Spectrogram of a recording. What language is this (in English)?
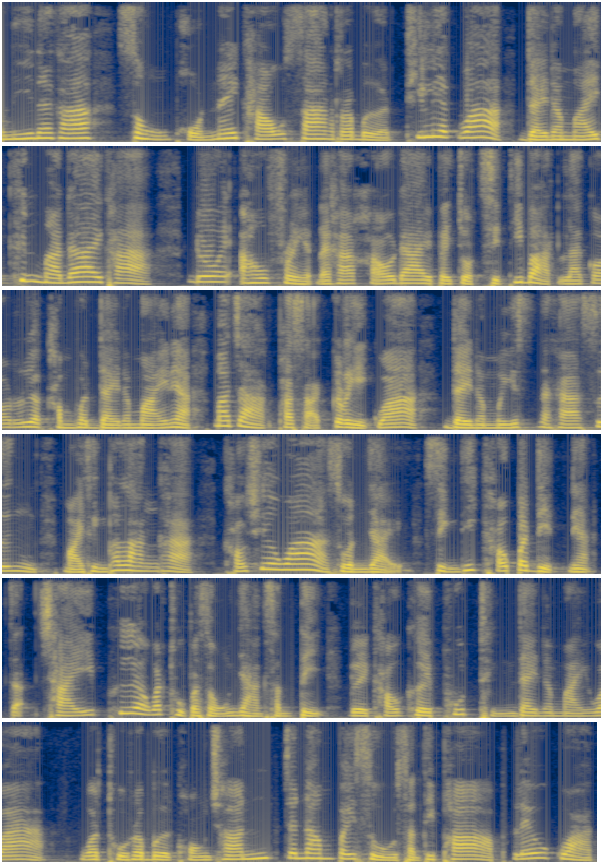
Thai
